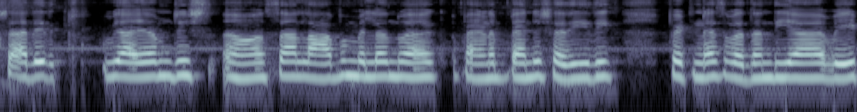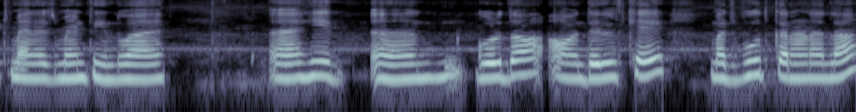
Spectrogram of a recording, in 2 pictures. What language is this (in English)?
Sindhi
